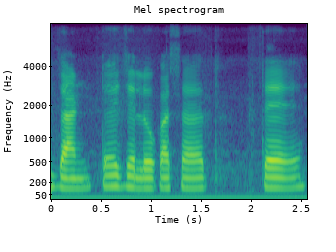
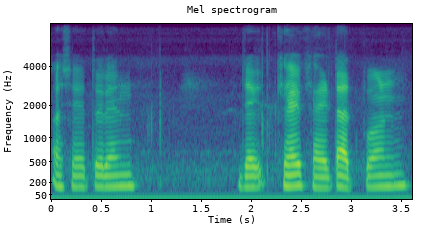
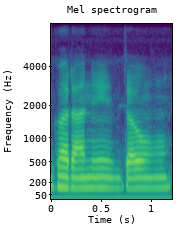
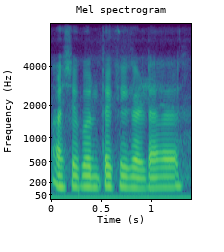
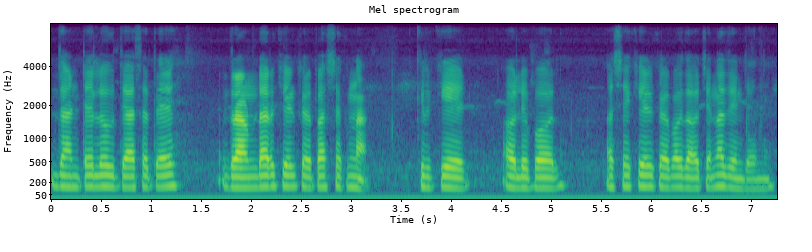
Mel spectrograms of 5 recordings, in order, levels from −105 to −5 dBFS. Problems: none marked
